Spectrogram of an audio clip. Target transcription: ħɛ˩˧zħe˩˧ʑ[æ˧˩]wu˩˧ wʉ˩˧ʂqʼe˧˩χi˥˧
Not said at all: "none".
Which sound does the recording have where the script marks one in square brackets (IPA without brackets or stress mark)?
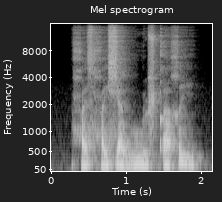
æ˧˩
